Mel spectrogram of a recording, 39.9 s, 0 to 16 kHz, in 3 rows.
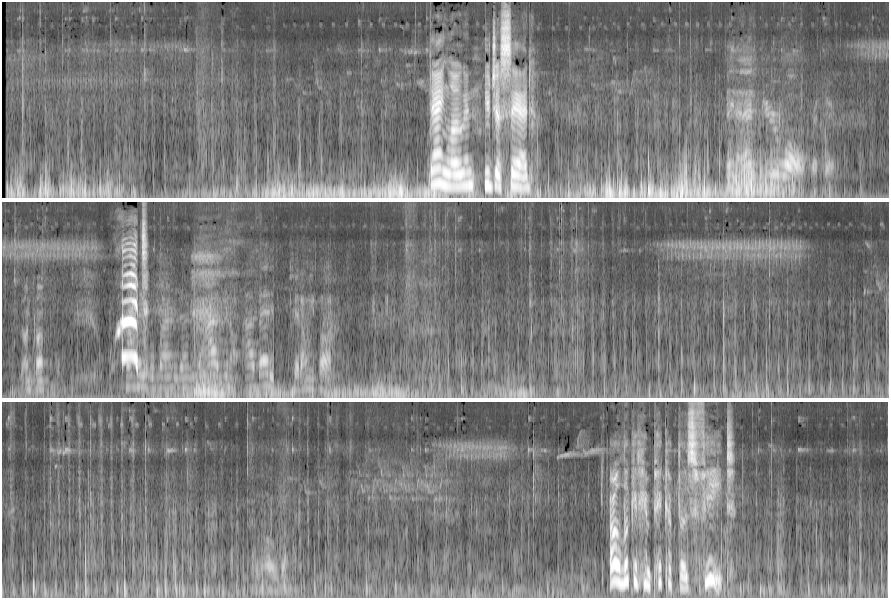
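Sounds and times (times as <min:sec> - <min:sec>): hoofbeats on packed dirt: 0:00.0 - 0:39.9.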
